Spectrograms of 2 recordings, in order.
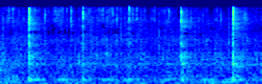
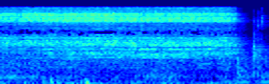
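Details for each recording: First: Bicycle rear derailleur during setup and limit-screw adjustment: sharp, light ticks at irregular intervals, about four in three seconds, over a quiet drivetrain. Backing the screw off further is needed to stop the tick. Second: this is before so now ya are quiet that is that's how you know that's adjusted there's no rubbing or anything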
